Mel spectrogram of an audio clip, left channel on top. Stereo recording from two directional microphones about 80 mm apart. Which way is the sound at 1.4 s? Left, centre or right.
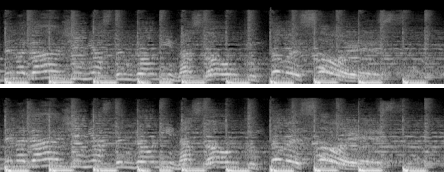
Centre.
